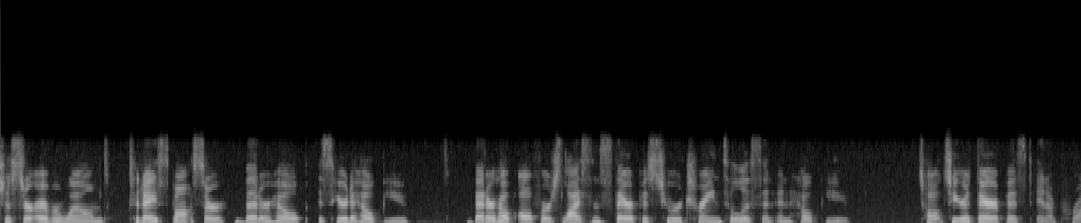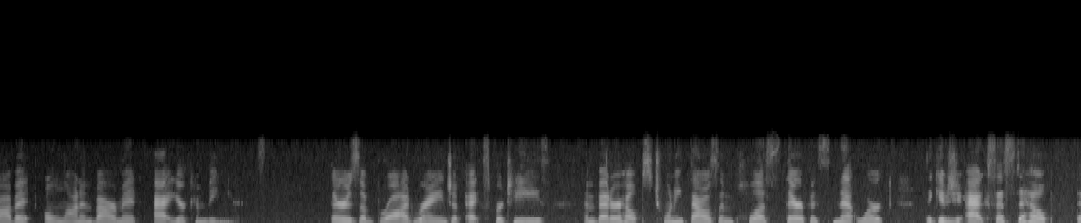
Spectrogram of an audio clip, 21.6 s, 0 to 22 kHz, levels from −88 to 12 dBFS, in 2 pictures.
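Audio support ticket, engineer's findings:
Automatic gain rising, 10.7–13.09 s. After the talker backs off near 9.5 s (about 12 dB quieter), the AGC lifts voice and room noise together by about 4 dB, recovering only part of the loss. Repeats 14.22–20.47 s, another slow rise of about 4 dB.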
